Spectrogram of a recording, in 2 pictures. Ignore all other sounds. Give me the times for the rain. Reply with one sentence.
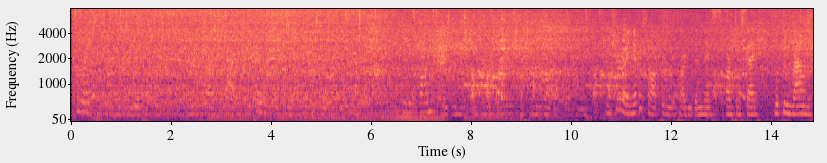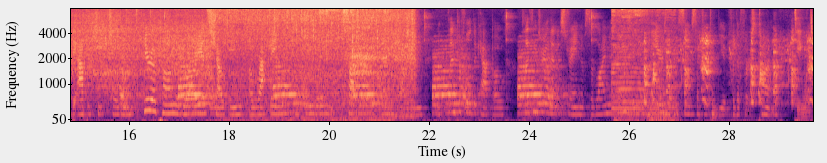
You can hear the rain from 0.0 to 21.8 s.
